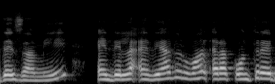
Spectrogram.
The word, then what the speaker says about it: rencontré: And the other one, rencontré, because you see here the accent. Yeah. Ils ont rencontré. So this shows that we need to pronounce it.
